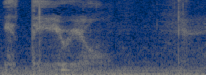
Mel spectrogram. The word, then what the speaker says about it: ethereal: Ethereal. Ethereal. Ethereal. Ethereal. Ethereal. Ethereal. Also, I had to train myself to pronounce the TH sound like this when I'm speaking in English, because when I say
